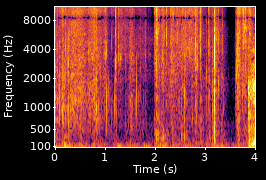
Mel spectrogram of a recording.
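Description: Thin clear plastic bag crinkling and rustling in irregular handfuls as it is handled, with a few light clicks.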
